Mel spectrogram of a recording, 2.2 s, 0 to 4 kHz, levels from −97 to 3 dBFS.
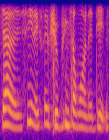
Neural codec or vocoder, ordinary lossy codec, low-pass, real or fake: none; none; 3.6 kHz; real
